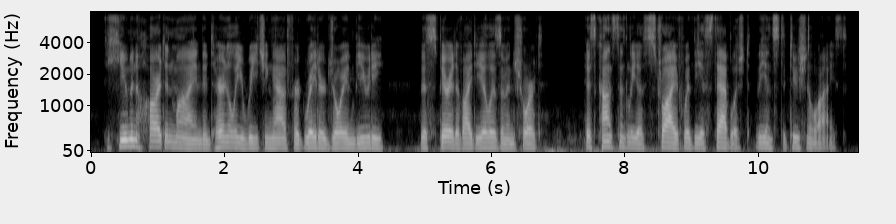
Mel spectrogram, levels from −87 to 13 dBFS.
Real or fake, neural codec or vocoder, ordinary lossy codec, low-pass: fake; codec, 16 kHz, 16 kbps, FunCodec, trained on LibriTTS, 50 frames a second; Opus, 64 kbps; 7.2 kHz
